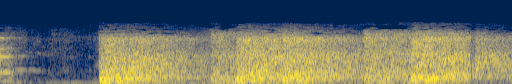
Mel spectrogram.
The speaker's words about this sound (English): Keep shooting, Indian. Nail those buzzards.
